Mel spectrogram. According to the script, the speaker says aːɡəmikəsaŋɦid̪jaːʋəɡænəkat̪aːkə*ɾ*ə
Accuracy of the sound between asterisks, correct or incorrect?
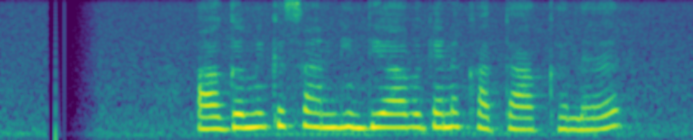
incorrect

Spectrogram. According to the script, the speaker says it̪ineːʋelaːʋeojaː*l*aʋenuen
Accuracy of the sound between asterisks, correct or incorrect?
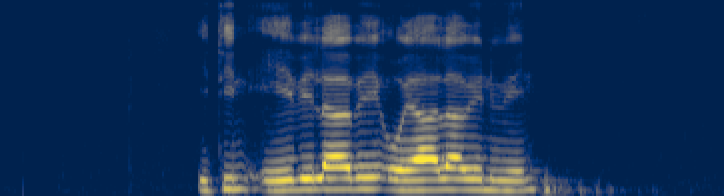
correct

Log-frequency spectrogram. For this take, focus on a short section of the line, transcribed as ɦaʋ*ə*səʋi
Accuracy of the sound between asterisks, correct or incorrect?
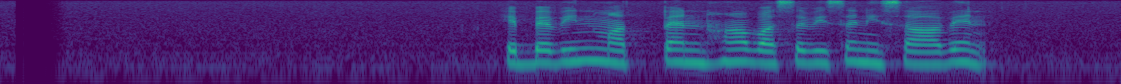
incorrect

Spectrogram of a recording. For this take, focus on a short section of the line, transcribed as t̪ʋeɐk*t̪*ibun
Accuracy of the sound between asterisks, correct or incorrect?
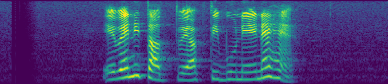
correct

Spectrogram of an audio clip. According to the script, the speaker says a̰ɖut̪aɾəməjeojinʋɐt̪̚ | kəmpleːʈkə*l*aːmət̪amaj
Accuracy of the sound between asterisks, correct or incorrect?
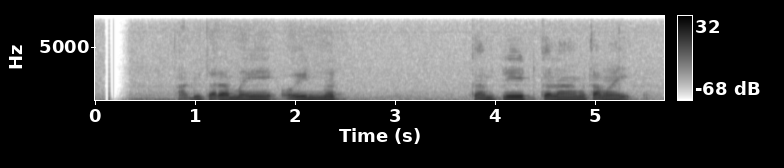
correct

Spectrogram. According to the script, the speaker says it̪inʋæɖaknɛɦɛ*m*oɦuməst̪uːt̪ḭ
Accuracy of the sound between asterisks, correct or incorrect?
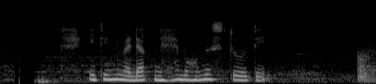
incorrect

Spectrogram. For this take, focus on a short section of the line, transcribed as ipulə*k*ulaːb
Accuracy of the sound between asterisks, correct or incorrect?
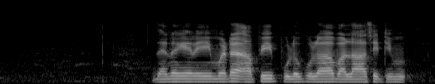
incorrect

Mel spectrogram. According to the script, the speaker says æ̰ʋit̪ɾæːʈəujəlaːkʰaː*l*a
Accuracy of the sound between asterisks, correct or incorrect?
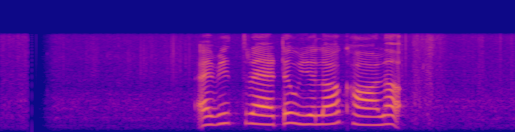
correct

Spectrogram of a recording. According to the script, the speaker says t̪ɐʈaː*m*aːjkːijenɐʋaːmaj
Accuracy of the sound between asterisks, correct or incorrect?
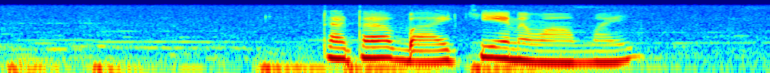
incorrect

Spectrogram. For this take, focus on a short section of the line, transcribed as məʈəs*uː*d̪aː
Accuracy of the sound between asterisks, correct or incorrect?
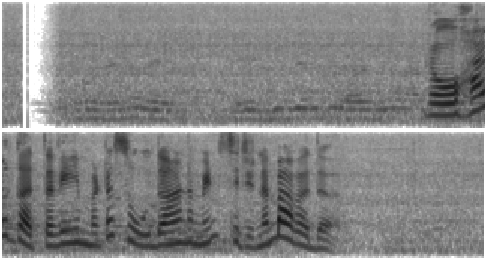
correct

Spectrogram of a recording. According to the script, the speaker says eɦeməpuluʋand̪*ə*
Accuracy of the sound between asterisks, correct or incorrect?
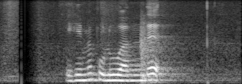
correct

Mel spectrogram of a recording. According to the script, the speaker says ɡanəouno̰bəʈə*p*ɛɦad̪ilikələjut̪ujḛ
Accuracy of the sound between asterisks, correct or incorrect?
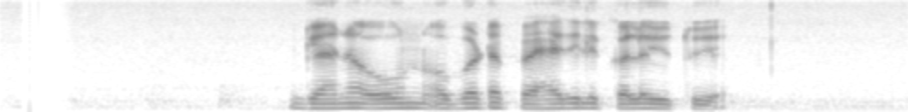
correct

